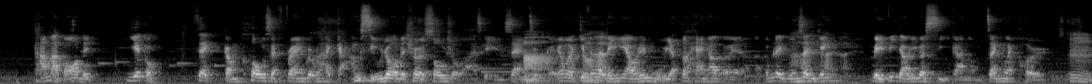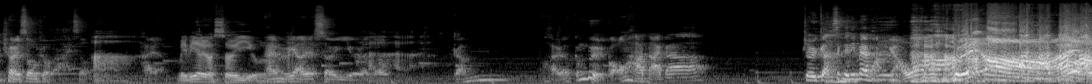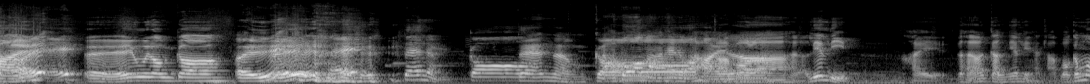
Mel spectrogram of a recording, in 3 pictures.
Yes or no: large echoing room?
no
